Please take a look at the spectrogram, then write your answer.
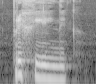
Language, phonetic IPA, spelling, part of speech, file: Ukrainian, [preˈxɪlʲnek], прихильник, noun, Uk-прихильник.ogg
- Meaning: supporter, adherent, advocate, proponent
